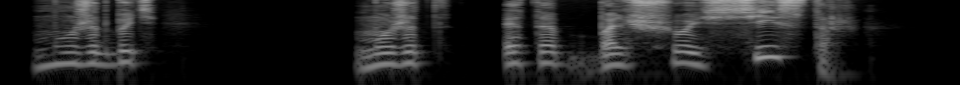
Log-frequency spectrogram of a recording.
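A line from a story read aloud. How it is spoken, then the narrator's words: Uncertain, hesitant. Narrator (Russian): неуверенно заговорила Марук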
